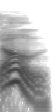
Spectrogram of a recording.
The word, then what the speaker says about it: Om: gently humming the sacred Mantra Al pronounced om about 10 times breathe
